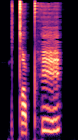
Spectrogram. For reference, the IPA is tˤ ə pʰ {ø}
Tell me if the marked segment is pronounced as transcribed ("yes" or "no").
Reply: no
